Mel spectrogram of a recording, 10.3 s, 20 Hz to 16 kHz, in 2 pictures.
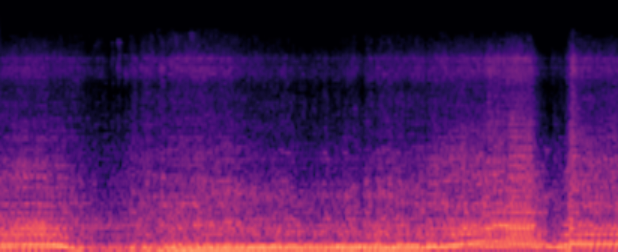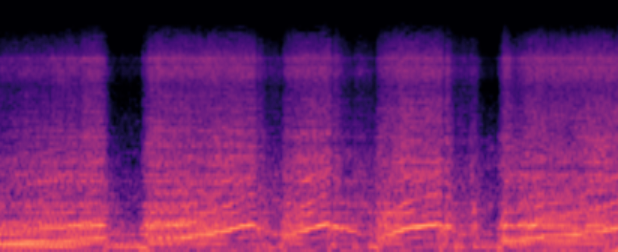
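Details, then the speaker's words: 1992 Nissan 240SX (S13) drift car with 6.0 LS V8 swap and 4-speed dog box, on track: engine revving hard keeps cutting out and stumbling under hard load; cause unclear. "can tell her here when I grab the hydrant pushing the cluster hard does actually die not quite sure what it is"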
